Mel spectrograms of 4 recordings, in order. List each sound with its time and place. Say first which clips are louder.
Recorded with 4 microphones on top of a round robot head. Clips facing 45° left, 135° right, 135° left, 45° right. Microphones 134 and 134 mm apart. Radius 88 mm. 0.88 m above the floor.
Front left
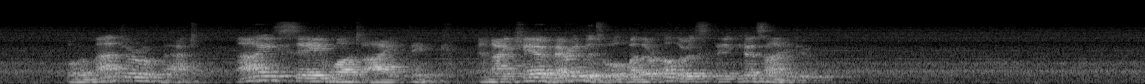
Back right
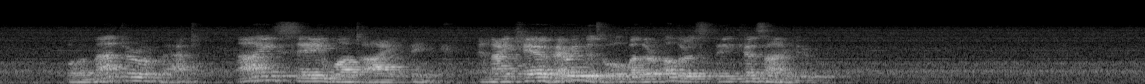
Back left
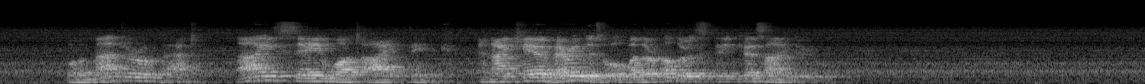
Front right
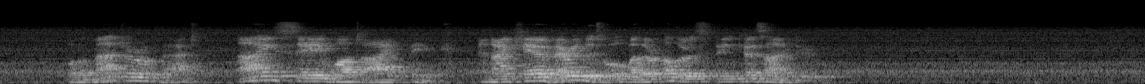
0.7 s a man speaking: even, back left 1 dB; 100° left, 1.2 m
